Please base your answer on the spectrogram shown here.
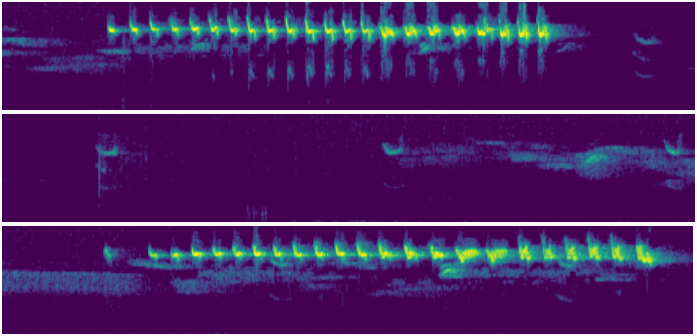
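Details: Flamecrest, a Taiwanese endemic of middle and high mountains, delivers two fast two-second strings of piercing high pulses separated by a quiet stretch with faint high chips and a low background hum.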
